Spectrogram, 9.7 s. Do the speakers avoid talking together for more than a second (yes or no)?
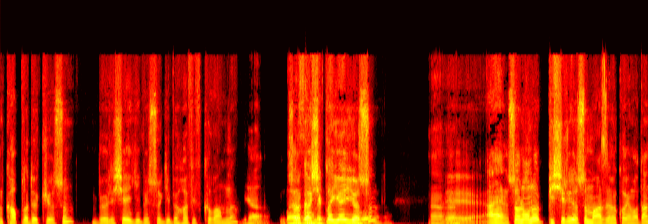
no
